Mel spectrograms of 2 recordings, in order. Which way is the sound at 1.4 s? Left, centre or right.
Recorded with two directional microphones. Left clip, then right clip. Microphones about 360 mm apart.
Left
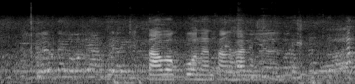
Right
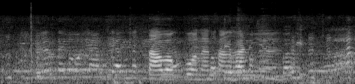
Centre.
